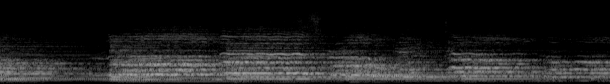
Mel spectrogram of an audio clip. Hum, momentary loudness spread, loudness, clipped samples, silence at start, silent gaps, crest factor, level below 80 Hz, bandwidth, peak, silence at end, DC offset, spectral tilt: none; 10 LU; -33 LUFS; under 0.1%; 0 s; none; 16 dB; -84 dBFS; 13 kHz; -18 dBFS; 0 s; under 0.1%; -5.5 dB/octave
